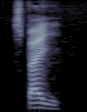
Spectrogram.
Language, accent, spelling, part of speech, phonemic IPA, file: French, France, spahi, noun, /spa.i/, LL-Q150 (fra)-spahi.wav
- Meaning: spahi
